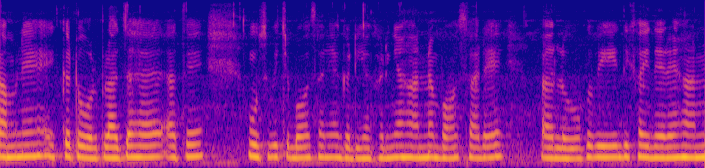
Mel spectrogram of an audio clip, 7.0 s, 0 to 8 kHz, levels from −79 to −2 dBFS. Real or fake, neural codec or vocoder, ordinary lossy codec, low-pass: real; none; none; none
